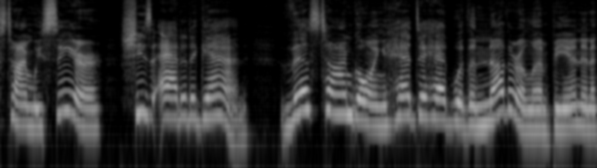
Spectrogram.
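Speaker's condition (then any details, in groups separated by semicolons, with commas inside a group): No condition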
